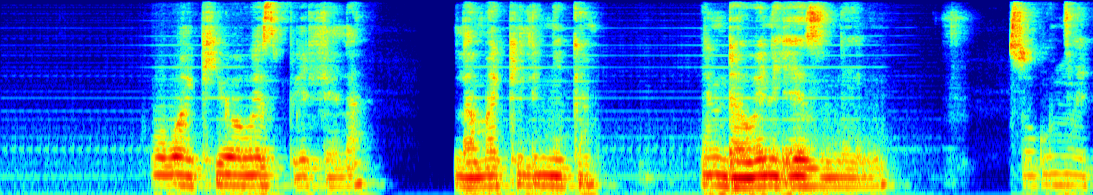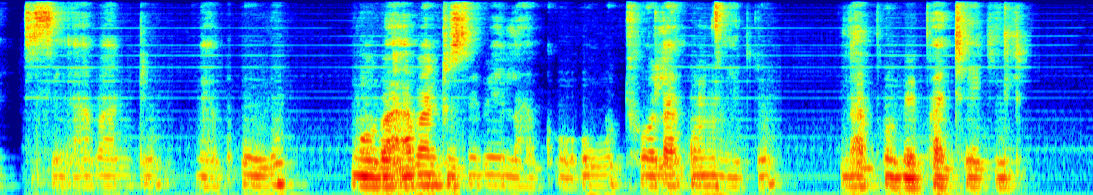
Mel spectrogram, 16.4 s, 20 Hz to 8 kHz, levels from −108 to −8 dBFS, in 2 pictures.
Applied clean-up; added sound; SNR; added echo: neural separator model SepFormer DNS4.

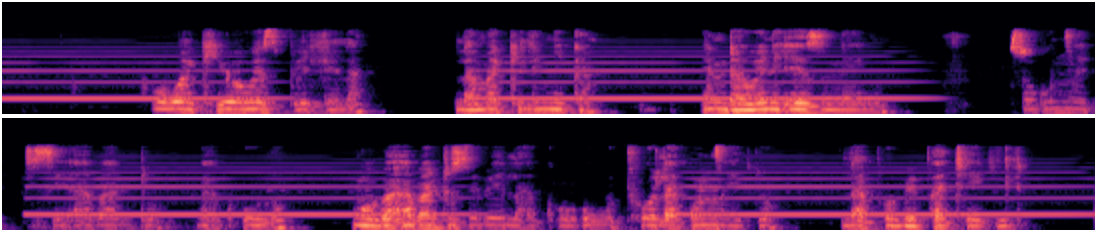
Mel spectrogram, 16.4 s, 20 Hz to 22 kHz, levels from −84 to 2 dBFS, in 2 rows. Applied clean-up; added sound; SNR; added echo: none; Wind instrument, woodwind instrument; 9 dB; reverberation time 0.2 s.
